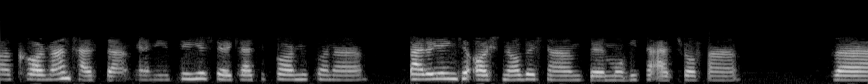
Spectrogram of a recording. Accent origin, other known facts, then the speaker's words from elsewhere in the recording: Iran; moved away as an adult; now in United States; من 24 سالمه و 6 ماهه که از ایران به امریکا اومدم و واقعا من اینجا تازه هستم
